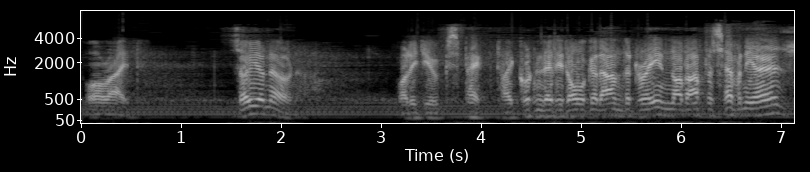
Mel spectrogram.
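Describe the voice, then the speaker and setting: An actor playing a greedy murderer who narrates his own crime in a 1950s radio drama, smooth and menacing. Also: medium pitch, normal speed, lightly acted. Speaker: narrator and lead. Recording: dull old radio recording with faint hiss.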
